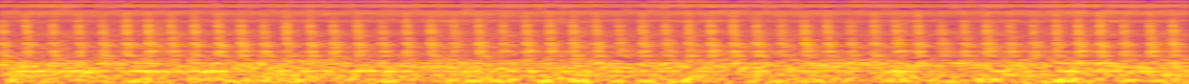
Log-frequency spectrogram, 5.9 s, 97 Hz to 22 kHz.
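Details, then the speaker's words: 1962 Ford Falcon with a freshly swapped replacement engine, running at steady speed; fast, even tapping knock, loudest at the back of the oil pan via stethoscope; owner is pretty positive the pan is being hit, not an engine fault. "All right. Yeah, it's really loud in the back of that pan when I didn't do this. All right. This is pretty This tells you pretty close where it's at. So, I'm pretty positive it's that pan, which are not fun to get off of these, but it's better than a bad engine."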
